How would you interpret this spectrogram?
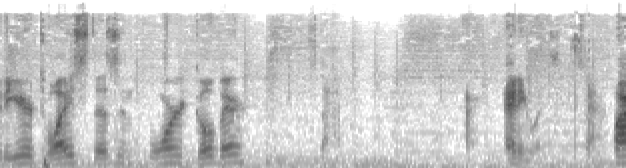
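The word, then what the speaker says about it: Gobert: bear yeah goldberg listen my wife is french you better pronounce that hey man but when you start playing like the frenchman that you are then you'll get the name go bear but until then your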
